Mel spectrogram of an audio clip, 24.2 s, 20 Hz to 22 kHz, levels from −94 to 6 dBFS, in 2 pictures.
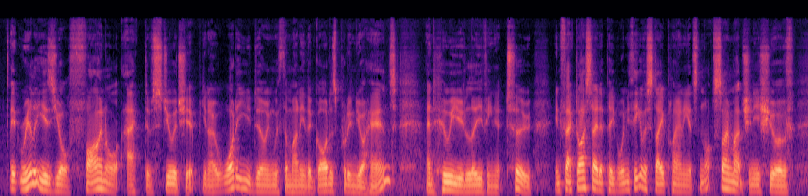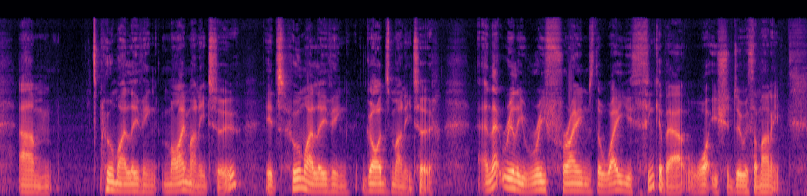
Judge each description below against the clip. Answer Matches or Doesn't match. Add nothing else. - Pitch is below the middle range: Matches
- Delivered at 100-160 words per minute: Doesn't match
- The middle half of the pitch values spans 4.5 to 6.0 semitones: Doesn't match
